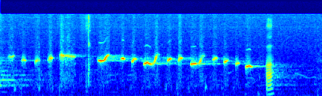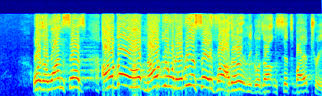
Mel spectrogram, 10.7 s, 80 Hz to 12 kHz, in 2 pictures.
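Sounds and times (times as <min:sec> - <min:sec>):
person whistling a lively bouncing melody: 0:00.0 - 0:04.5
speech: 0:04.4 - 0:04.7, 0:05.9 - 0:10.7.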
